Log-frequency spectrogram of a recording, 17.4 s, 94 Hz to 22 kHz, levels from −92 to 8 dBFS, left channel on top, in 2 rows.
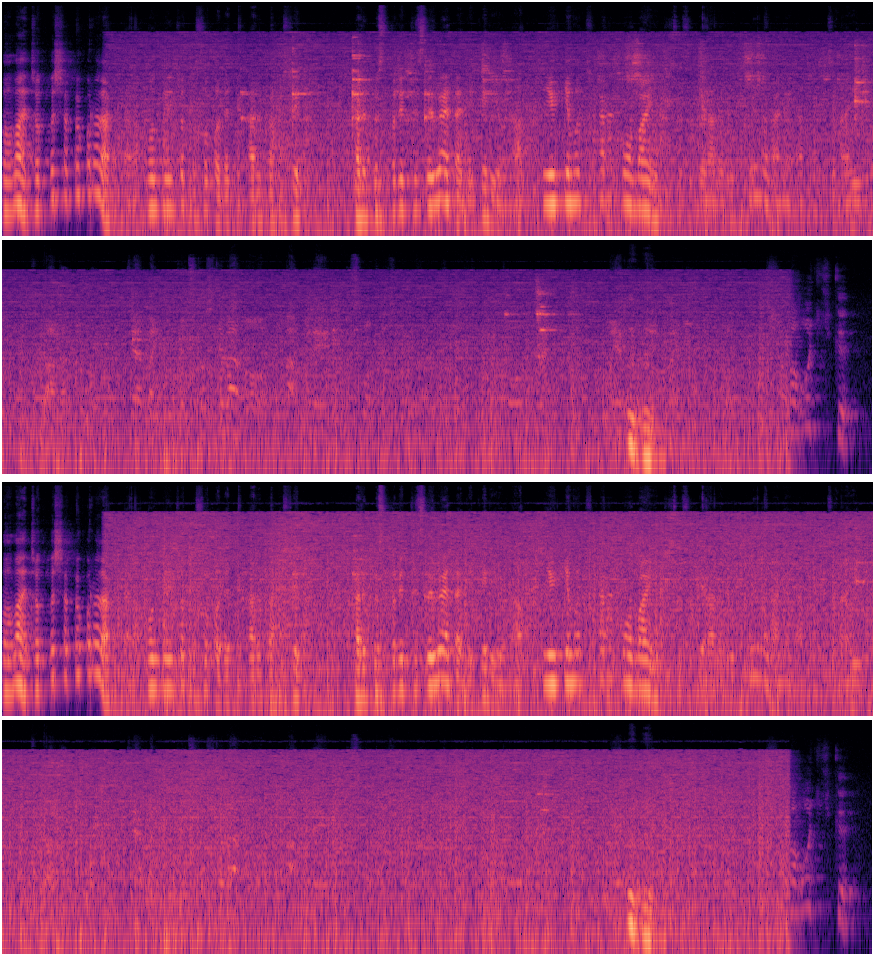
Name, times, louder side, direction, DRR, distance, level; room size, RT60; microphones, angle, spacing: voice 1, 0.0-3.0 3.5-9.2 14.9-15.2, right 1 dB, 10° right, 5 dB, 1.7 m, -24 dB
sound 1, 1.0-16.6, right 5 dB, 85° right, 1.2 m, -28 dB
sound 2, 2.4-5.3 5.6-10.7 11.7-12.3 13.6-14.7, left 6 dB, 75° left, 2.6 m, -36 dB
voice 2, 9.1-14.0 14.7-15.6 15.9-17.1, left 1 dB, 5° left, 2 dB, 1.8 m, -37 dB
18.0 x 8.7 x 4.9 m, 0.38 s
head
